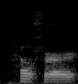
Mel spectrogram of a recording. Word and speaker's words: Hofer: Hofer is how it's pronounced, although Hofer.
